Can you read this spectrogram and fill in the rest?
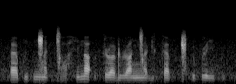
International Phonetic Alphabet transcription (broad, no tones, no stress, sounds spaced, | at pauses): æ p i p ŋ͡ǁ æ ɡ͡ǀ a h i n a ʔ ə k ɭ a ɖ ʉ ɭ a ŋ͡ǀ æ ɡ e k æ p ǁʰ ʉ p ɭ i p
